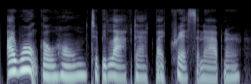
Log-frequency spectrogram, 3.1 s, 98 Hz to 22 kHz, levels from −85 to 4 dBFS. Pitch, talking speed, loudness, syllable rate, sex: 170 Hz, 230 wpm, -22 LUFS, 5.0 syllables/s, female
